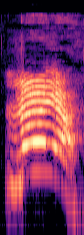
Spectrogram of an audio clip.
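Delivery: high, loud yell of liar; loud, high heckle of liar; shouted accusation. Real, not acted. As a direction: shout it across her. Shouting interruption at streamer.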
